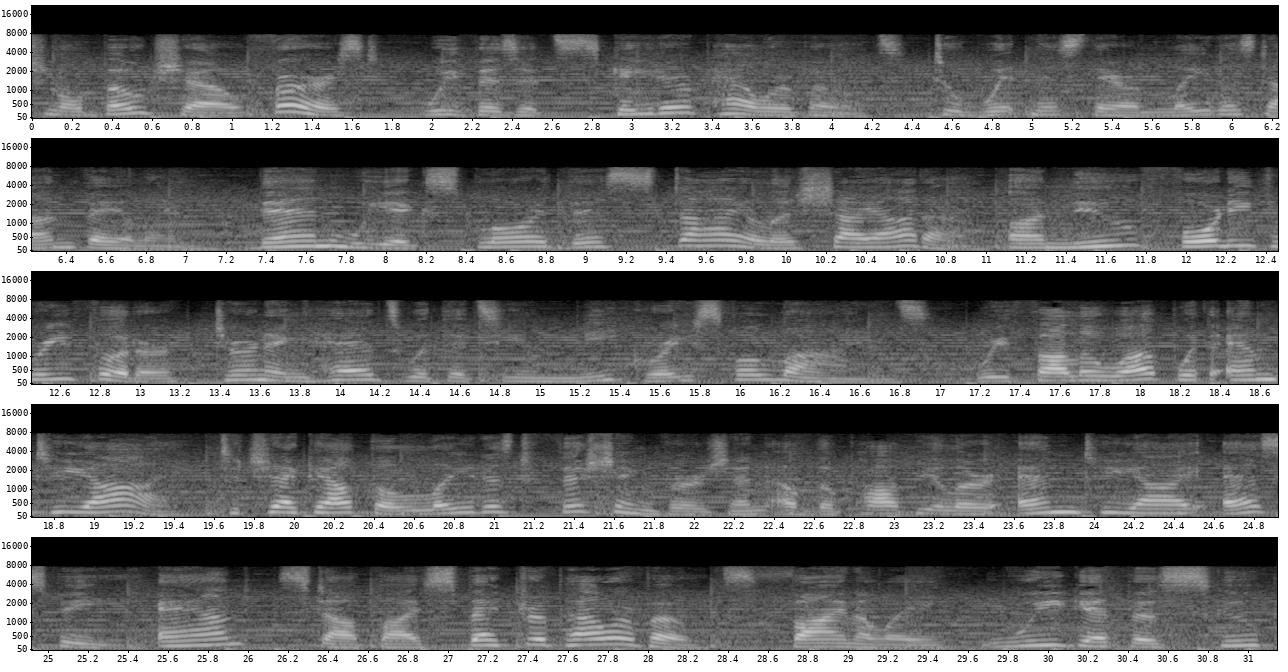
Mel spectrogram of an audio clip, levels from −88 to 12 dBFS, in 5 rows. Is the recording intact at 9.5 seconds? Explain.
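No. At 9.5 seconds, as throughout the clip, the sound is slowed to about 0.73 of its proper speed and sits about 5.5 semitones lower, with pitch and tempo dragged down together. This is a wrong sample rate fault: the samples are played back more slowly than they were captured, with no conversion in between. The ratio fits material recorded at 22 kHz being played at 16 kHz.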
